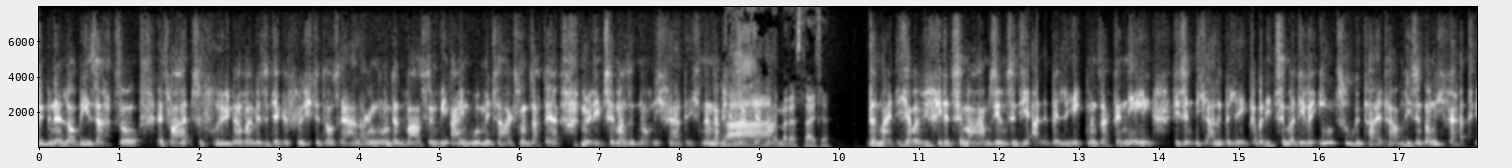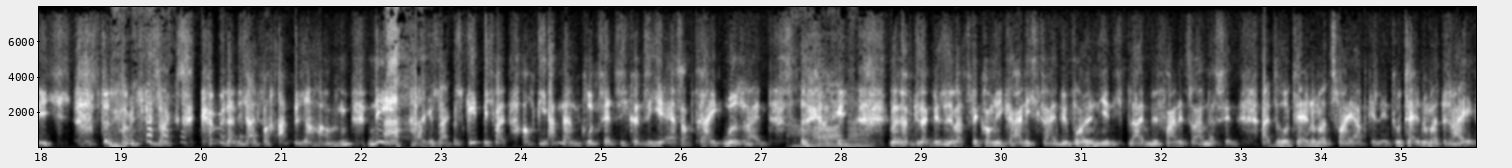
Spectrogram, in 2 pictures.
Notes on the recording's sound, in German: Aufgrund diverser Hotel-Widrigkeiten in mehreren Städten nun per Telefon zugeschaltet ist.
